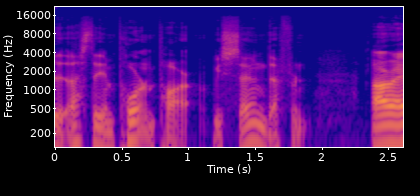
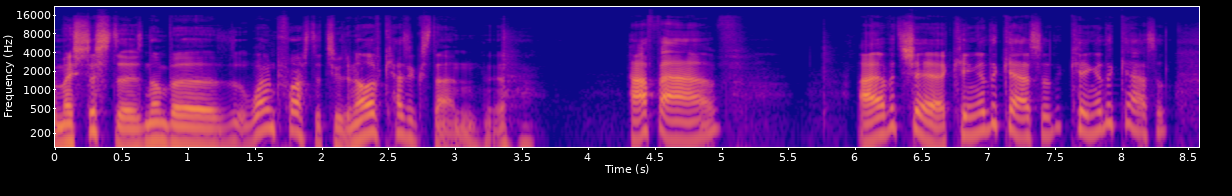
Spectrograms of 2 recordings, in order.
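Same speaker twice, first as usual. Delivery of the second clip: bad, fake put-on Kazakh accent; 4 semitones higher than usual. Joking with a co-host about accents, doing a bad Borat impression. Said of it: "my bad Borat impression".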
